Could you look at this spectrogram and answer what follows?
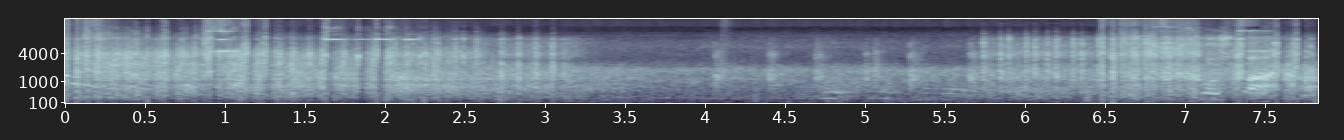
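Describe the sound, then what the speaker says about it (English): Rapid video game gunfire, dense rattling bursts of automatic shots that ease off briefly in the middle and then return loud, with voices talking under the shooting. "Enemy spotted. Taking fire."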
